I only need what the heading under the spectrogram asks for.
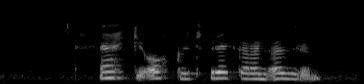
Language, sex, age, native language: Icelandic, male, 10, Icelandic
